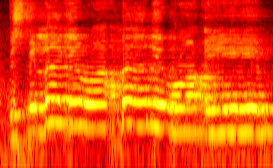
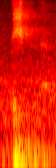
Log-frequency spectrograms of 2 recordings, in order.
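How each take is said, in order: First: It is said aloud. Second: It is said quietly, under the breath.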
